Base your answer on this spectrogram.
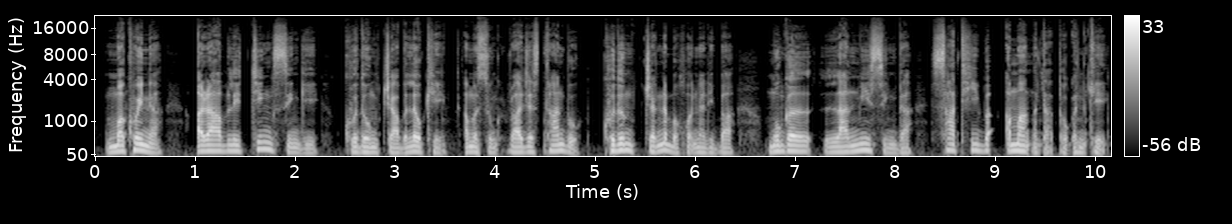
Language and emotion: Manipuri, neutral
